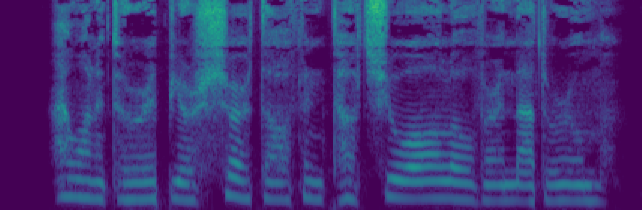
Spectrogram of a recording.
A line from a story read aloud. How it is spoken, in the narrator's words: Nora breathed in my ear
